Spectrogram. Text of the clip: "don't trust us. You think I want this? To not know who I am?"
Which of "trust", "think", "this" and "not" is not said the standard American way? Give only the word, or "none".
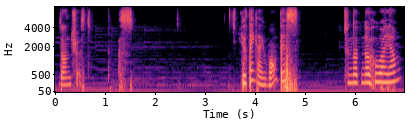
none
